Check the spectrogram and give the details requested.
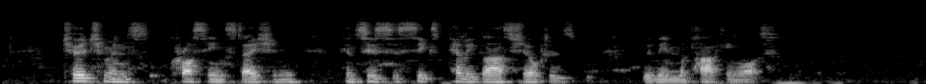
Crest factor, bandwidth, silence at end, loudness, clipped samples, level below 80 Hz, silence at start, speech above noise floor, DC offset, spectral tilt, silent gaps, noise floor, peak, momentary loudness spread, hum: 20 dB; 7.8 kHz; 0.85 s; -22 LUFS; under 0.1%; -48 dBFS; 0.65 s; 43 dB; under 0.1%; -6.5 dB/octave; none; -65 dBFS; -2 dBFS; 20 LU; none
